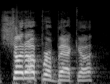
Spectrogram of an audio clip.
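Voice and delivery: loud, high angry yell; read-aloud shout at a teasing girl. A narrator's reading. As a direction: bark it at her. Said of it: "Thomas shouted".

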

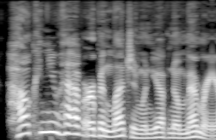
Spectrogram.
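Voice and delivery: incredulous retort. Retold or imitated. Speaker retelling own reaction to Luke, incredulous. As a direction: act out your own disbelief at the urban legend. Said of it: "and I was like".

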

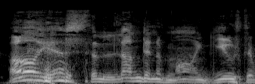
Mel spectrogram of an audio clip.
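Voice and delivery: high, hammed-up posh British accent; mock British accent. Joking how Carlisle's old British accent slips out, mock posh British accent. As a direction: lift it into a fake old-London posh accent. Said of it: "suppress his, uh".

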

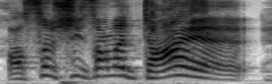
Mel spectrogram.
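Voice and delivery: story read in a put-on British accent. Reader tells of the poisoning worry, British accent. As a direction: play up a British accent, lifting at the end. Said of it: "It's my British accent".

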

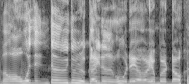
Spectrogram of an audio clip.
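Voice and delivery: garbled, drawn-out mock Creole drawl; mock unintelligible accent. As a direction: slur it into near-nonsense Creole parody. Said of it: "could have been a Creole chef".

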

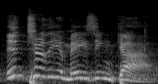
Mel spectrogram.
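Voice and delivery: high, theatrical anime hero entrance; showy character catchphrase, held out at the end; Guy. Shown as a demonstration. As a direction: announce yourself grandly, pitched well up. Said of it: "from Guy".

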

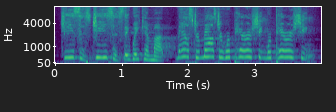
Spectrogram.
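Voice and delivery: high, urgent calling out for help; panicked cry. Acted. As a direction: call for the Master in terror of the storm. Disciples cry out in storm.

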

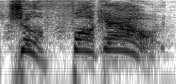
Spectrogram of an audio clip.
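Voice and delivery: high, loud, slow retort; hammed-up high, drawn-out shout; exasperated yell. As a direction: yell it back in mock exasperation. Retold yelling back at girlfriend.

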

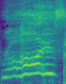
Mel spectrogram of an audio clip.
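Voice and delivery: loud high battle cry; booming warrior king. Retold or imitated. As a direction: shout it like a war leader rallying. Echoing Darrow's battle cry.

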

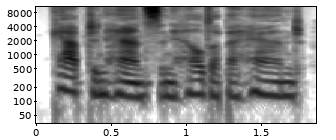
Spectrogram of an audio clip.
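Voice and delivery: plain reading voice

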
